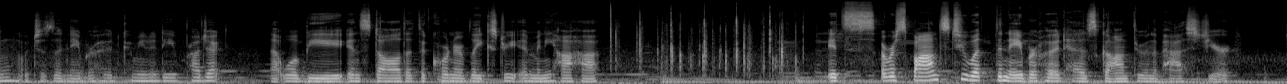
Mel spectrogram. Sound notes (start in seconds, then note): 6.0 audience claps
